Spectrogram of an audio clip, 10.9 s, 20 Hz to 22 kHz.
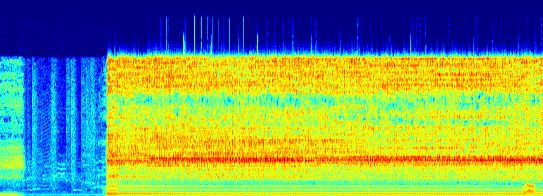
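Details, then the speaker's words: Philips PerfectDraft beer dispenser after repair of power supply (three 16 V capacitors) that stopped cooling, pump and display: pump switches on and hums steadily at constant pitch without rattling, no keg fitted; pump works normally. "voilà on y est là la pompe elle fonctionne ok voilà il n'y a pas de bidons c'est normal"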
